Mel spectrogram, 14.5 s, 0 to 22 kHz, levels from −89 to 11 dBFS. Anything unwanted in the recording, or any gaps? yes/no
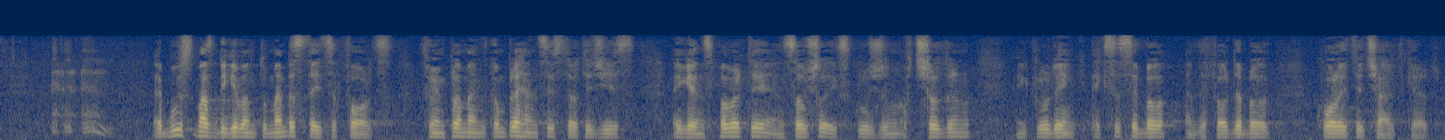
yes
